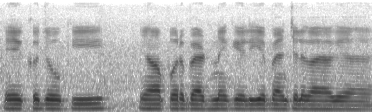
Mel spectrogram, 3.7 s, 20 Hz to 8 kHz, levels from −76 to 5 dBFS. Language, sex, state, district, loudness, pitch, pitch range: Hindi, male, Chandigarh, Chandigarh, -15 LUFS, 120 Hz, 115-120 Hz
